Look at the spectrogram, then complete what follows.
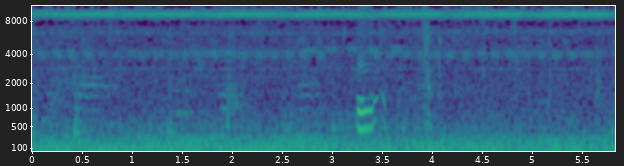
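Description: A single short, clear animal call with a bending pitch about three seconds in, over a steady low background rumble and a steady high-pitched whine.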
